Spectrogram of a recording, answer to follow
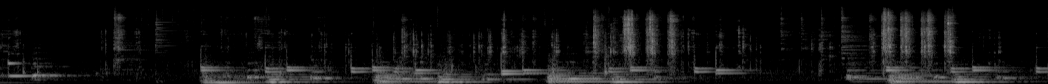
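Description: Background music with a beat: a bouncy tune of short repeated pitched notes over a bass line. It thins out just after the start and comes back in full about two seconds in.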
